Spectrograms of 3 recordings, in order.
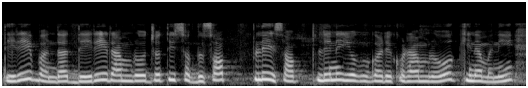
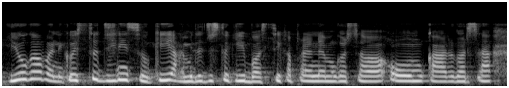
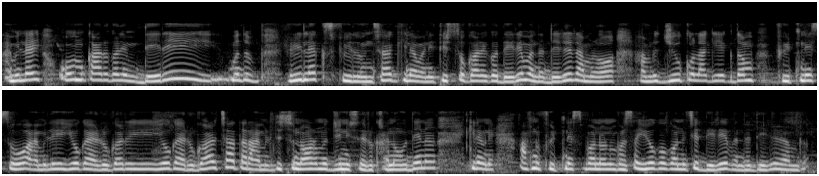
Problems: none marked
